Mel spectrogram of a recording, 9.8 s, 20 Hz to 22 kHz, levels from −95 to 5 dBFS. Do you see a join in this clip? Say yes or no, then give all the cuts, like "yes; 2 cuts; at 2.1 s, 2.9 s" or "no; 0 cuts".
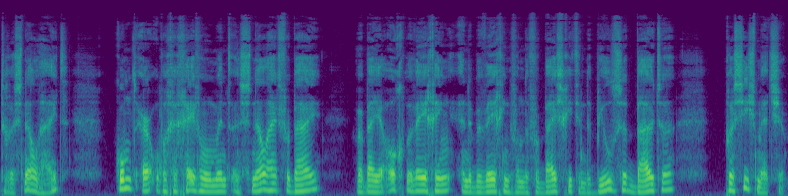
no; 0 cuts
